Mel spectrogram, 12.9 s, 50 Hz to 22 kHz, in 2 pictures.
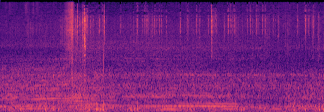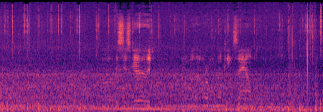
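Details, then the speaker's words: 2001 Jaguar X-Type 2.5 manual, 107,000 miles, road test on lumpy lane after replacing rear top and lower control arms, ARB bushes and drop links: steady road rumble, no clunks or knocks; only a very slight rear noise remains. "well that was very satisfactory there's only a very slight noise coming out the back now"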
